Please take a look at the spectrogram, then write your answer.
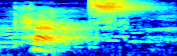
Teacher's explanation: so the s sound become the ts sound because of the voiceless t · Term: progressive assimilation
